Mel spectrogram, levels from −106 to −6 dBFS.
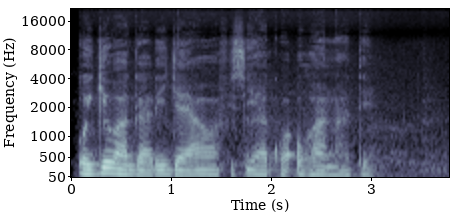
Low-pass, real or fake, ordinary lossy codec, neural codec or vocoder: none; real; none; none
